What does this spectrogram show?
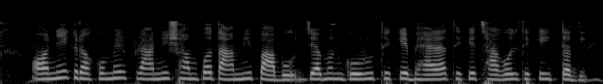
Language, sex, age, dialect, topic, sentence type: Bengali, female, <18, Northern/Varendri, agriculture, statement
